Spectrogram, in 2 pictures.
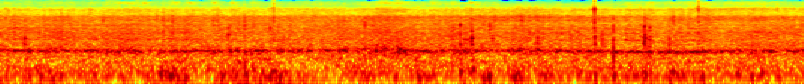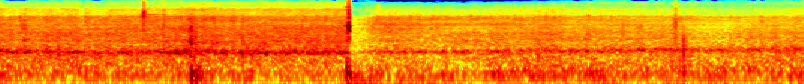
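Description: Cross-country skis gliding fast over groomed snow, with wind buffeting the microphone. A steady hum runs under the hiss until a sharp click about three-quarters of the way through, and small clicks are scattered throughout.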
